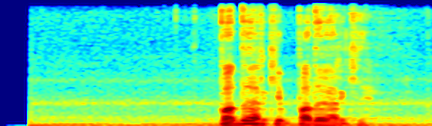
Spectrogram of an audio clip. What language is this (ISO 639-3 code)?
rus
